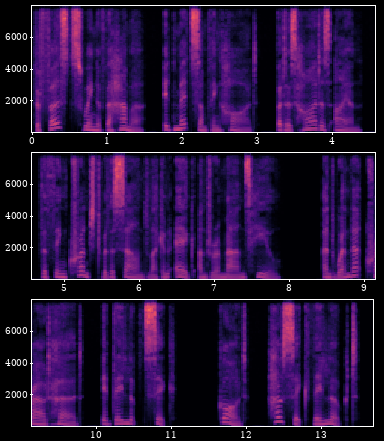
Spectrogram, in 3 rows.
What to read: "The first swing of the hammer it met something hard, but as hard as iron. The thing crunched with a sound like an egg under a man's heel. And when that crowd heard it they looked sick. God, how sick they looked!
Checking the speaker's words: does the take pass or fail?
pass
